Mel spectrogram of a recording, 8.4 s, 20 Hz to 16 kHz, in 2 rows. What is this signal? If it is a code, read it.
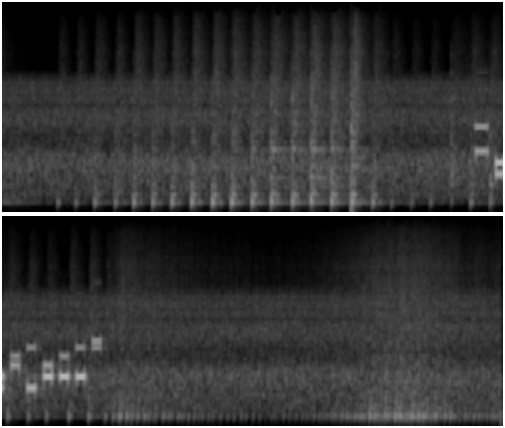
Multi-frequency trunk signalling (R1, as on North American trunks), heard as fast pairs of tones, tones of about 70 ms, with phone line noise. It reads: KP 167358 ST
